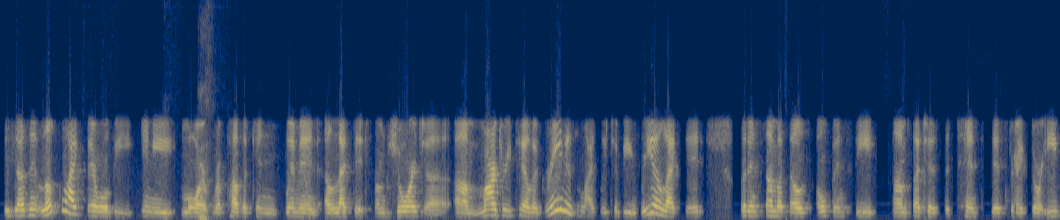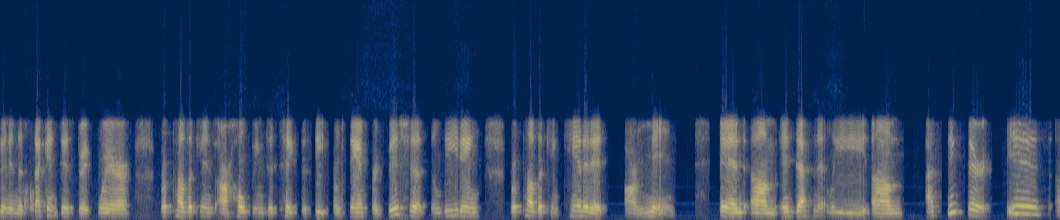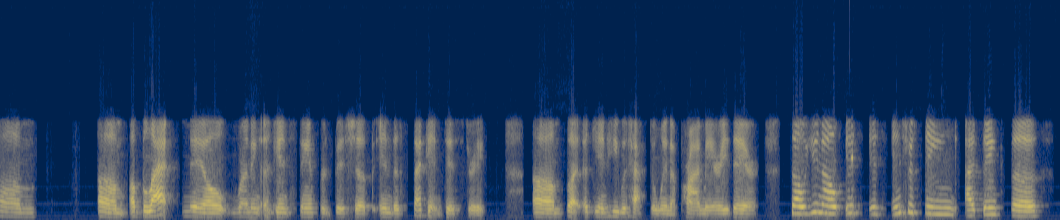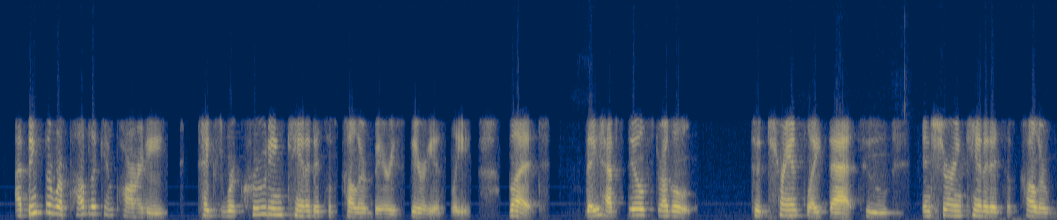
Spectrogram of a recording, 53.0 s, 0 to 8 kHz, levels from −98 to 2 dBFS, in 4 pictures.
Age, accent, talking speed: 40-59, American, 145 wpm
